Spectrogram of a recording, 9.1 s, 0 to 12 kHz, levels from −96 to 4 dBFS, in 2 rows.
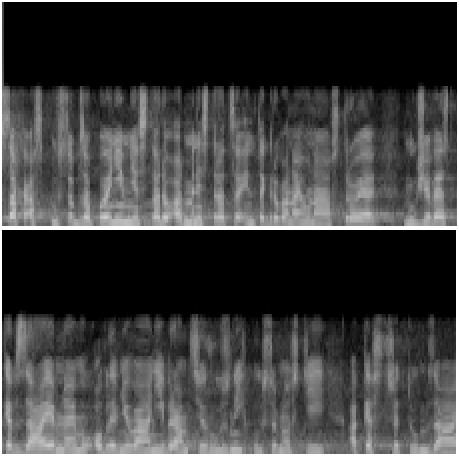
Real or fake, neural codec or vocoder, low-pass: real; none; 7.2 kHz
